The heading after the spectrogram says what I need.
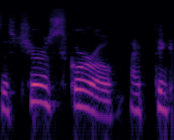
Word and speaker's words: chiaroscuro: The type of painting that she was doing is called, I'm going to pronounce this, chiaroscuro, I think it's pronounced.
